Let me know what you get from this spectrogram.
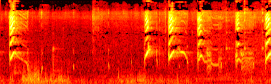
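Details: Hunny, a three-month-old Labrador Retriever puppy, gives short high yelps with falling whine tails. Six bursts arrive irregularly, one early and then a cluster in the second half, over a low rumbling room background.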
